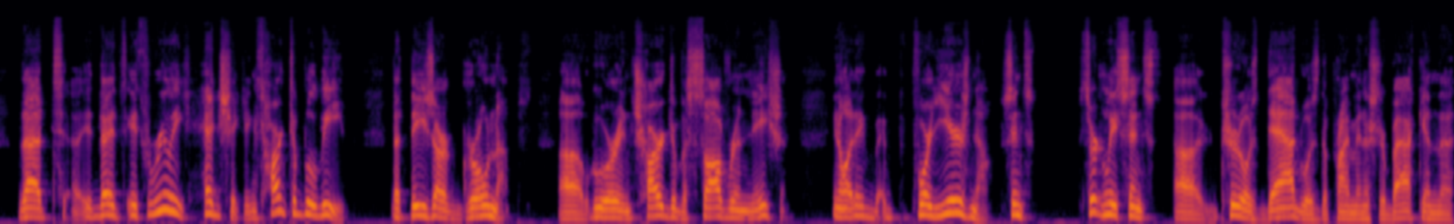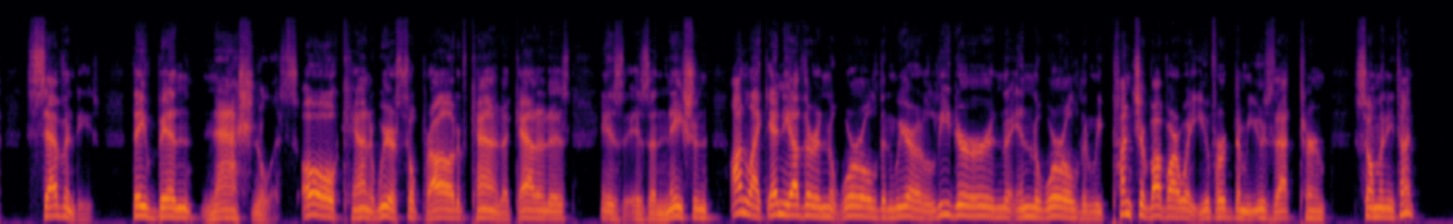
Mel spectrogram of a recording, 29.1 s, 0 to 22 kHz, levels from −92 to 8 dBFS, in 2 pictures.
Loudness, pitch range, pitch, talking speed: -27 LUFS, 125-165 Hz, 145 Hz, 190 wpm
